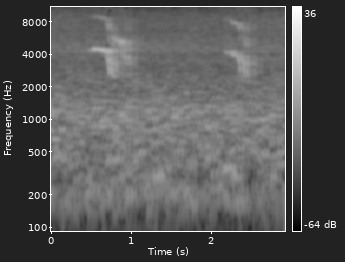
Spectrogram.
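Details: Asian small-clawed otter pups playing; two sharp high whistled chirps, the second quieter, roughly two seconds apart against constant broadband hiss.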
